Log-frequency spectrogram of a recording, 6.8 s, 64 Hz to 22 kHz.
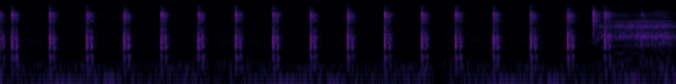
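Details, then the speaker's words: Chinese air heater on a workshop bench, LCD controller, priming on first use (paraffin fuel): crisp evenly spaced dosing pump ticks about 2.7 per second on a quiet background; pump priming normally. "I can hear that pumps clicking and easy fact now priming"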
